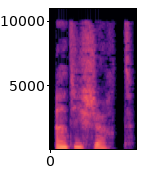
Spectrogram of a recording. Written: un tee-shirt

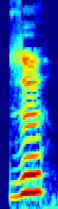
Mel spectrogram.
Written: Ze

